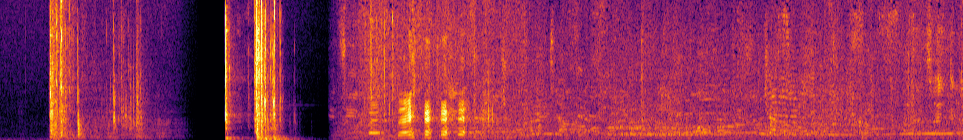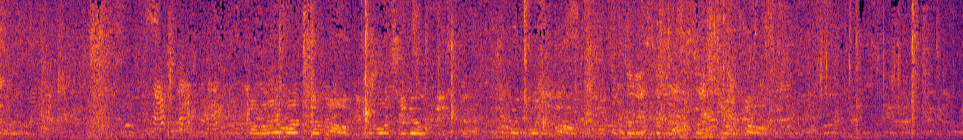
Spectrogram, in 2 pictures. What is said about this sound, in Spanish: Ven, vamos a la calle. Acompáñame. Salgamos y escuchemos un poco a estas personas reales en este mundo irreal.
